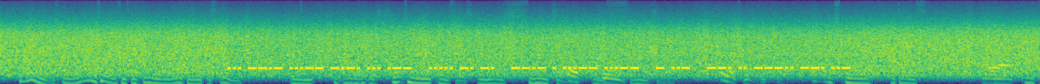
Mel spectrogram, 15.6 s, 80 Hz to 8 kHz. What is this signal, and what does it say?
Morse code, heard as a keyed tone, machine-sent, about 31 wpm, 540 Hz, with radio static and speech in English. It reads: SQ3CSW 5NN QE33 TU GI8GU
